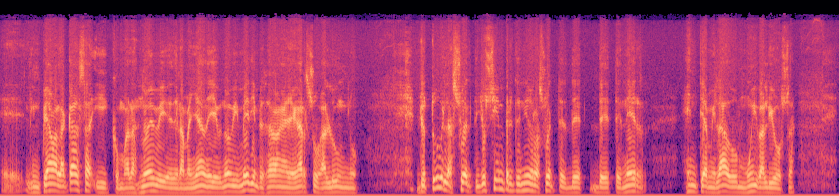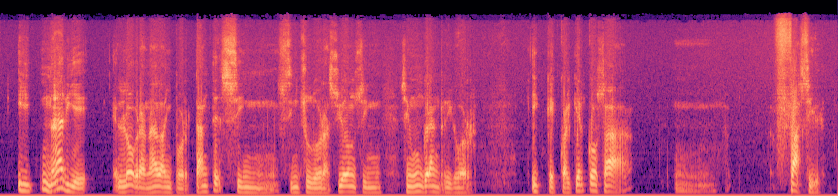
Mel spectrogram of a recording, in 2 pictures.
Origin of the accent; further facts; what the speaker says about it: Mayarí, Holguín, Cuba; caímos en mi pueblo. Y creo que si algo importante tiene Mayarí en ese cariño que me tiene la gente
